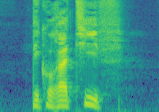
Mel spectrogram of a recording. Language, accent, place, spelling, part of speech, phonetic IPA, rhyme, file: German, Germany, Berlin, dekorativ, adjective, [dekoʁaˈtiːf], -iːf, De-dekorativ.ogg
- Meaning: decorative, ornamental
